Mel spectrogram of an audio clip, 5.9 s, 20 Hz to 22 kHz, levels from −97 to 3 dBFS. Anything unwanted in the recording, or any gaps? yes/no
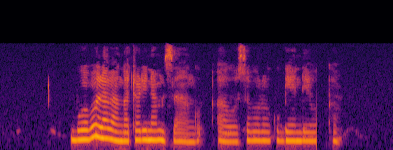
yes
